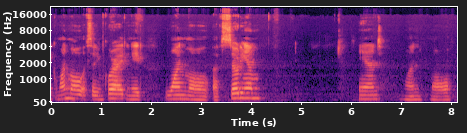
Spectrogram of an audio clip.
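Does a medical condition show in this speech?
No.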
